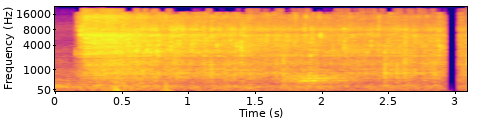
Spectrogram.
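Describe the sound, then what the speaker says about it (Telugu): Onions frying with curry leaves and dried red chillies in a little oil, a steady loud sizzle that starts abruptly and runs continuously, with faint stirring scrapes underneath and a brief cut near the end. "ఆనియన్ బ్రౌన్ కలర్ వచ్చే వరకు ఇలా కలుపుతూ ఉండాలి"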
